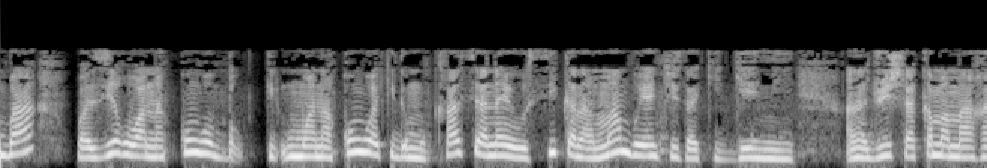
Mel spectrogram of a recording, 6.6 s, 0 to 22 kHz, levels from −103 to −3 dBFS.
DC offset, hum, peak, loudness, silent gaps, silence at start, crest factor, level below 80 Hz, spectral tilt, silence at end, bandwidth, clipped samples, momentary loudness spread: under 0.1%; none; -4 dBFS; -18 LUFS; none; 0 s; 12 dB; -56 dBFS; -5 dB/octave; 0 s; 7.8 kHz; under 0.1%; 7 LU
